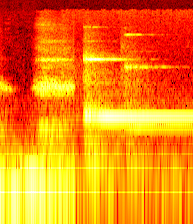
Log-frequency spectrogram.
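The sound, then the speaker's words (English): A doorbell chimes two notes, ding then dong, with the second tone ringing on and slowly fading. A low background rumble sits underneath, and no one speaks. “who'd be at the door this time of day?”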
